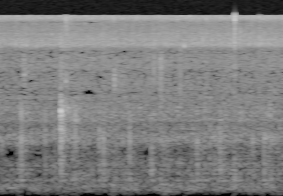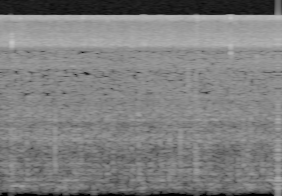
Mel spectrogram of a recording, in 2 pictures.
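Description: Samosas fry in oil with a soft, continuous bubbling hiss and light crackle, fairly faint and steady, with a few small pops and clicks scattered through.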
